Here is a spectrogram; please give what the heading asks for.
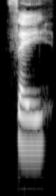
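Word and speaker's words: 四: pronounce fool so say in the third tone which is flat is for say in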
